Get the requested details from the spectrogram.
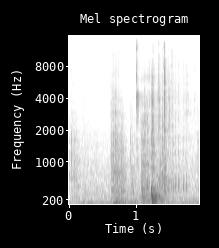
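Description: A door lock being picked: soft, irregular metallic scraping and small clicks, with a brief sharper rattle partway through, all fairly quiet and with no voices.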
